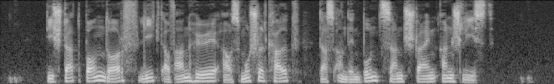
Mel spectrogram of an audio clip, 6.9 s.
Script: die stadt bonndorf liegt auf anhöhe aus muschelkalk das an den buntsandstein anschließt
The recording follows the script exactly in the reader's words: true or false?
true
